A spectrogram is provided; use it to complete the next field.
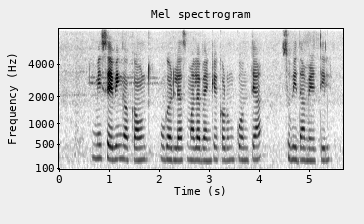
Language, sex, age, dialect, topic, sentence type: Marathi, female, 18-24, Northern Konkan, banking, question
